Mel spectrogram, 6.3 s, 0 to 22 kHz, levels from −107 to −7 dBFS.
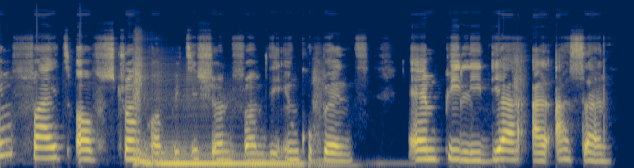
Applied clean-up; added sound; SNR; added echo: neural mask model RNNoise.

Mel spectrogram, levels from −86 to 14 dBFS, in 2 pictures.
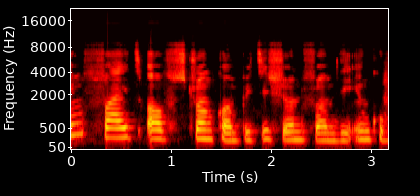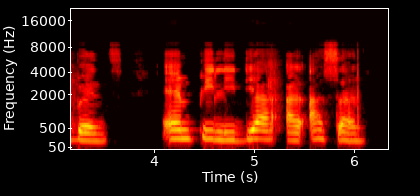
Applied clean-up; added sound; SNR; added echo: none; none; none; none.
